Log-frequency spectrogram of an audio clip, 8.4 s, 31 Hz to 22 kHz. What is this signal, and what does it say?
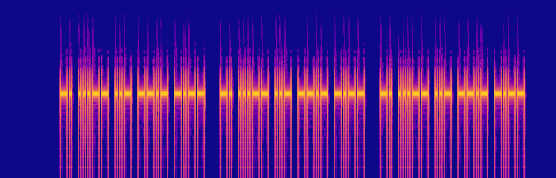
Morse code, heard as a keyed tone, about 34 wpm, 700 Hz. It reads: N3UQY N3UQY N3UQY
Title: USA Call Signs Repeated 3x 35wpm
